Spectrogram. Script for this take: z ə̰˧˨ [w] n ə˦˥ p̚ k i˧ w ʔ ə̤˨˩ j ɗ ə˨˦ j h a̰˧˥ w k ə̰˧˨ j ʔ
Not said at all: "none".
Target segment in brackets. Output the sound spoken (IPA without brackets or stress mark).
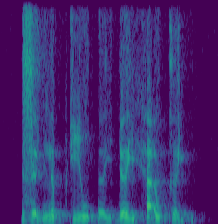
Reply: j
